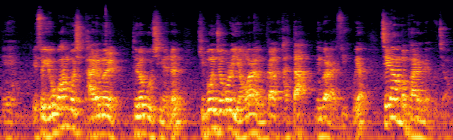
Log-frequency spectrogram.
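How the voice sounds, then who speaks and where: A middle-aged male professor giving a recorded lecture. He is relaxed and chatty, adds asides, and demonstrates sounds by sliding his voice up and down. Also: fast, a little hiss or hum. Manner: demonstrates sounds with sung pitch glides. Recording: echoey room from a distance.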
